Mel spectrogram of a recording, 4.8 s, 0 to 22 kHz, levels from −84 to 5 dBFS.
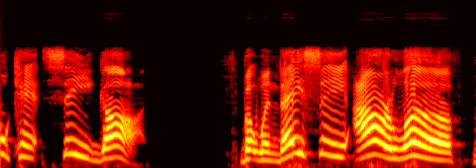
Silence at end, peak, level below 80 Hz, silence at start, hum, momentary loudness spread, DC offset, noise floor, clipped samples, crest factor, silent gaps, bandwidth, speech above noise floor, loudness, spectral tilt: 0.25 s; 0 dBFS; -56 dBFS; 0 s; none; 13 LU; under 0.1%; under -90 dBFS; under 0.1%; 14 dB; none; 7.2 kHz; over 76 dB; -14 LUFS; -3 dB/octave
